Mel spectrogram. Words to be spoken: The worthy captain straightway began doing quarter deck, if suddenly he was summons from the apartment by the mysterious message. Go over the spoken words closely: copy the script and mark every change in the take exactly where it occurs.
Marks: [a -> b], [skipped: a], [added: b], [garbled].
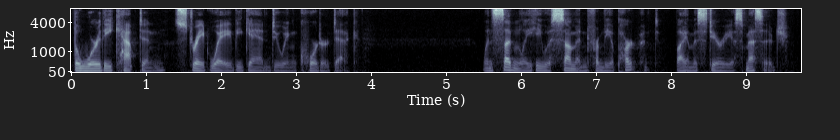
The worthy captain straightway began doing quarter deck, [if -> when] suddenly he was [summons -> summoned] from the apartment by [the -> a] mysterious message.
